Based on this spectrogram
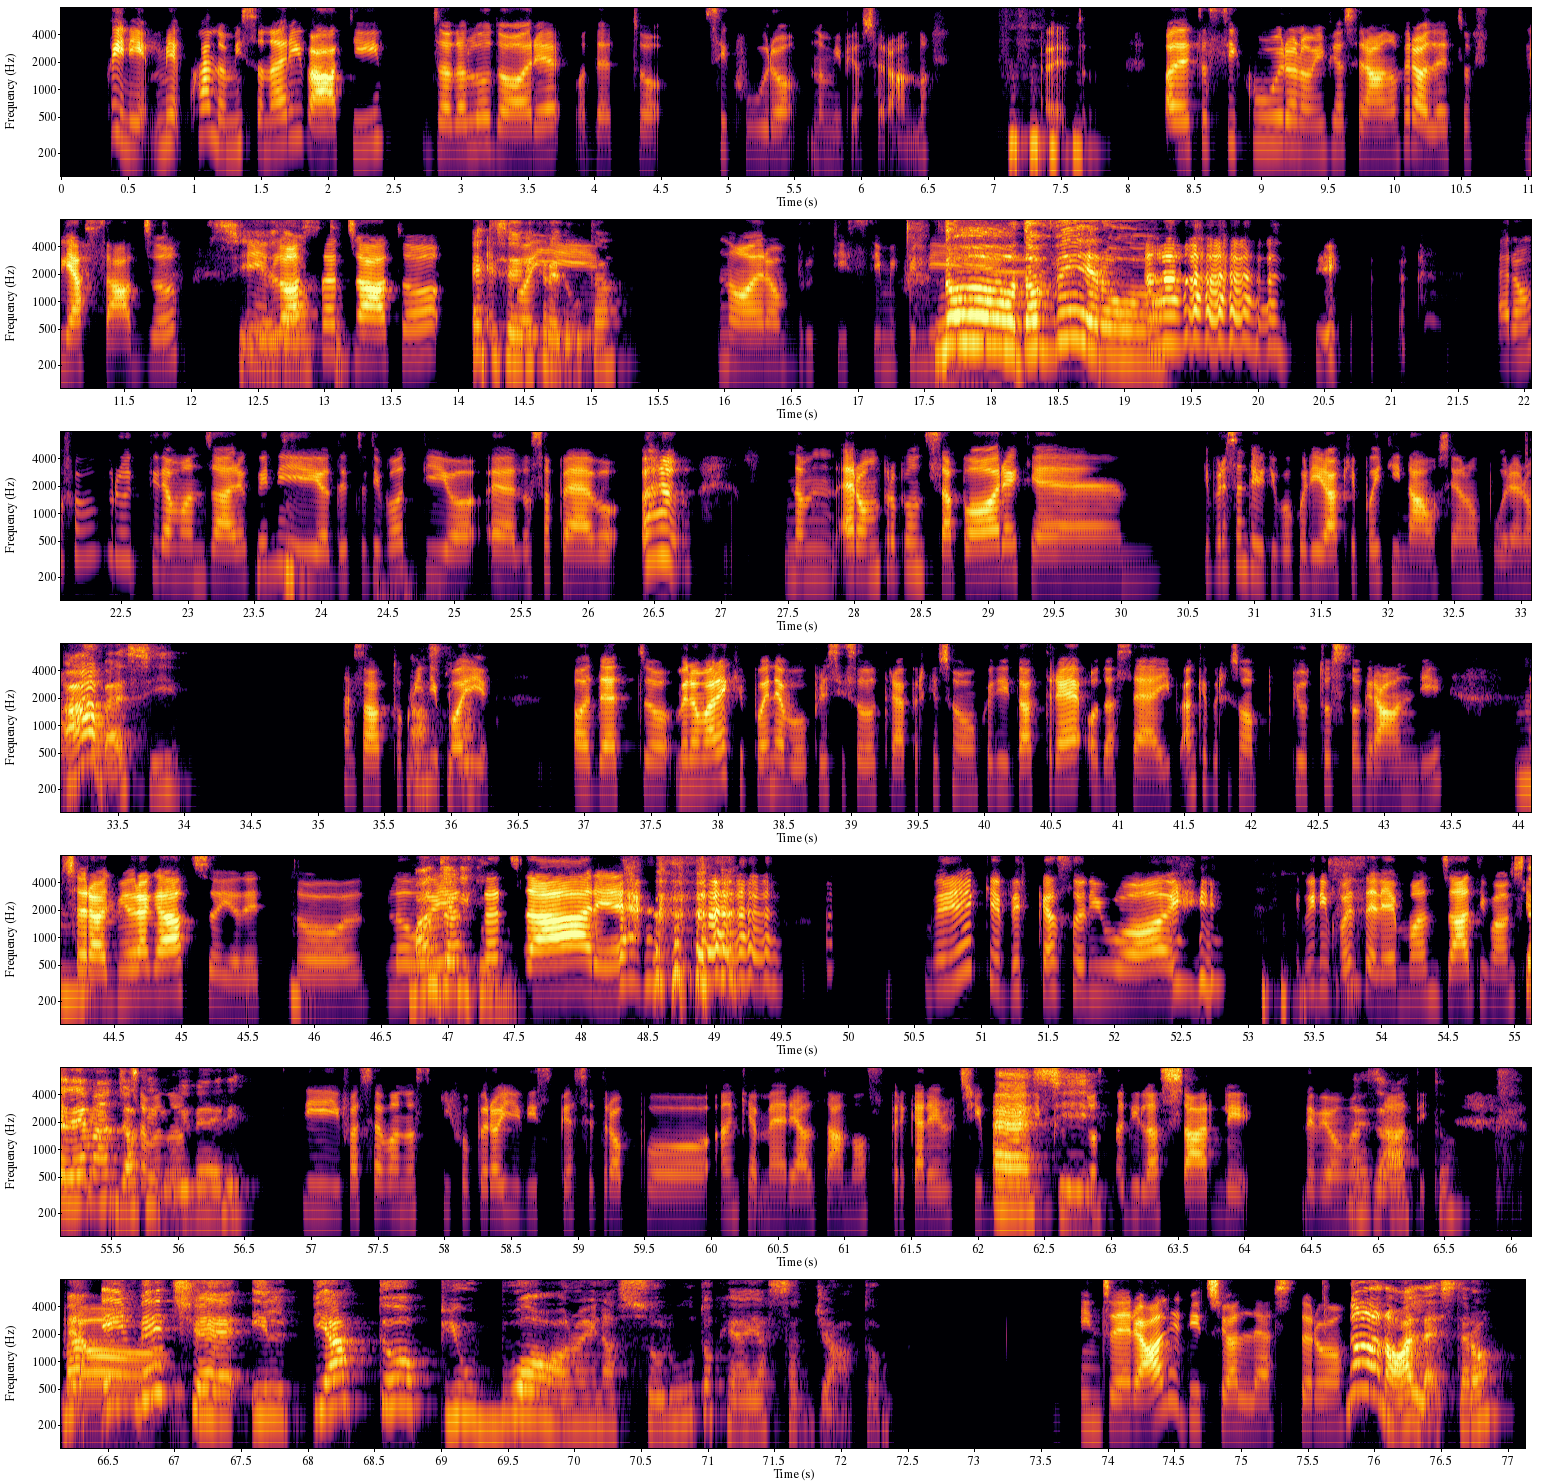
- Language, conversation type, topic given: Italian, podcast, Come scopri nuovi sapori quando viaggi?
- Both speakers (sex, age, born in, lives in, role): female, 25-29, Italy, Italy, guest; female, 40-44, Italy, Italy, host
- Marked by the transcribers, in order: chuckle; surprised: "No! Davvero?"; drawn out: "quindi"; chuckle; other noise; other background noise; chuckle; drawn out: "che"; laugh; chuckle; chuckle; tapping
